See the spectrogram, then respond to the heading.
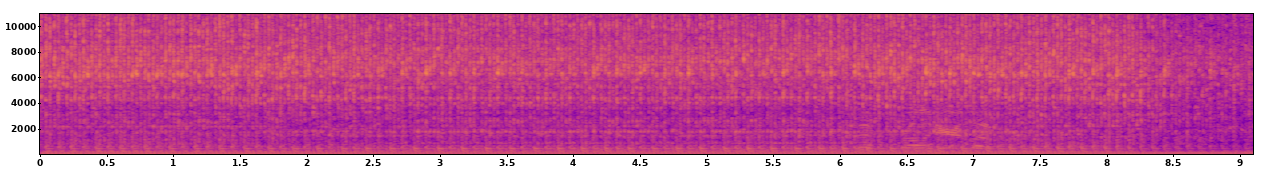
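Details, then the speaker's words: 1962 Ford Falcon, unrun 25 years, warm, on original coil and wiring: steady idle with a dull low knock about three a second; owner hears a lower-end noise, cause unconfirmed. "I don't know how well the video is picking it out but nothing got a lower-end noise"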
